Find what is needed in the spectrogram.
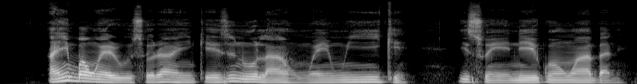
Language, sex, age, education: Igbo, male, 15-29, tertiary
